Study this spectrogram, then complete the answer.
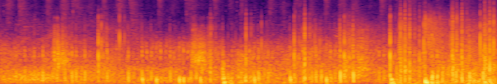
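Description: White phosphorus artillery rounds bursting in an Arma-style Vietnam war game battle at Khe Sanh, a rapid crackling string of distant pops and bangs, dense and continuous like firecrackers.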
